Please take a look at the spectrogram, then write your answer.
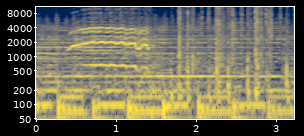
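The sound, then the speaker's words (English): A horse lets out a shrill, wavering whinny, then its hooves strike in a quick, uneven rhythm as it gallops off out of an opened stall gate with a rider clinging to its mane, fairly loud. “And then they opened the gate. And that horse took off faster than a jackrabbit on fire.”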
